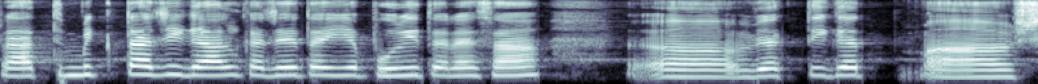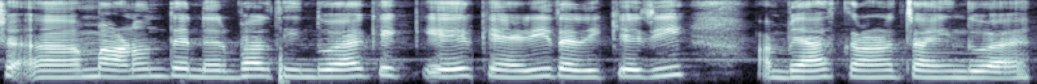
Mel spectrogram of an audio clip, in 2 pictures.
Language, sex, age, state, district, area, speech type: Sindhi, female, 30-45, Rajasthan, Ajmer, urban, spontaneous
